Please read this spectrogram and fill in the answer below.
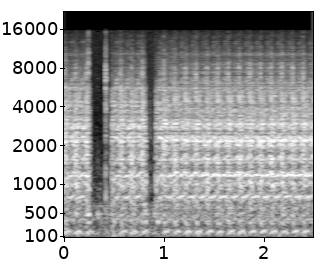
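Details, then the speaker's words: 1994 Mercedes SL320 (R129, M104 inline-six, 59,000 miles, one owner) driver power seat adjusting: motor whir with rapid rattling buzz; grinding noise, owner suspects worn plastic parts, though seat still moves. "so when I'm trying to adjust the seat the driver seat it is making kind of weird noises probably all the the plastic"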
